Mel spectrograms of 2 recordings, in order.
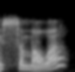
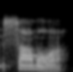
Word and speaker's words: Samoa: Uh, we tend to say Samoa, but I noticed in one of your videos you say Samoa. Yeah. Well, that's that's the proper way to say it, you know. Yeah. Most Americans don't put the accent on the right syllable, the syllable.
